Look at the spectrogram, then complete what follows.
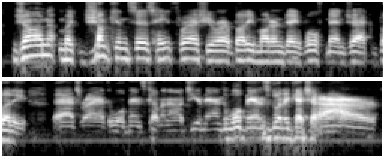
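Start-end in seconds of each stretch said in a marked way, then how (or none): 5.8-10.0 hammed-up delivery with long drawn-out "arr". Answering a message that calls you a modern-day Wolfman Jack, do a pitiful Wolfman Jack impersonation. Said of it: "That's a pitiful Wolfman Jack impersonation".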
